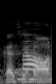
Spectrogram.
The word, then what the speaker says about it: Casino: Non c'è l'accento sull'ultima parola, no? Casino, no.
